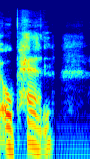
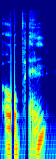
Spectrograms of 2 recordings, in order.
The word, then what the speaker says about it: open: And again, it's in the second syllable here, because I don't say open, I say open. So my schwa is the E.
